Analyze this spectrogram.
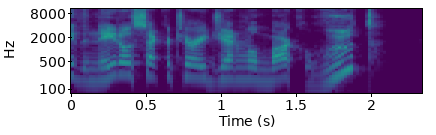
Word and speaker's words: Rutte: Yesterday, the NATO Secretary General Mark Rutte, I love that, right? That pronunciation, was in Washington meeting with 47. Today, Rutte is, oh, I even got the tongue roll on that one.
